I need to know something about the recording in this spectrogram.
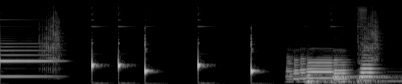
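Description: Playful background music: a held note fades out, then five short, separate plop sounds, then a buzzy multi-note melody comes in near the end.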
